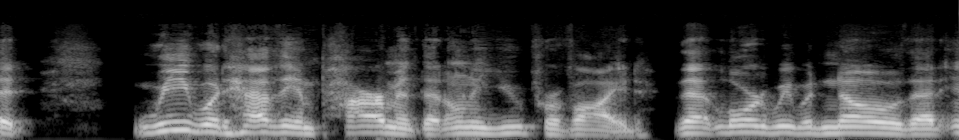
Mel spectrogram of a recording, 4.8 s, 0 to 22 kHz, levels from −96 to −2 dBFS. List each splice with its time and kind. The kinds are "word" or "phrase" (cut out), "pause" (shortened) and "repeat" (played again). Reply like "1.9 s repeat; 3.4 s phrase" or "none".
3.3 s pause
